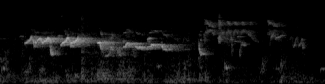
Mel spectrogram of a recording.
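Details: Black-crested bulbul singing as a lure for quiet birds: a dense, fast run of whistled, chattering notes over steady background noise, ending in higher, scratchier phrases.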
